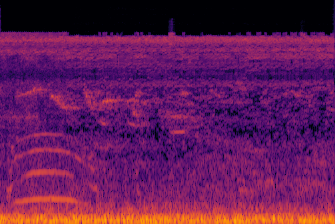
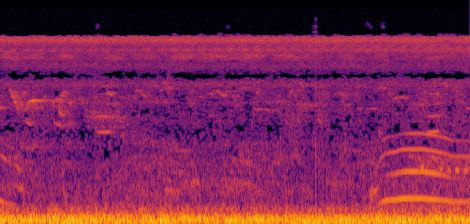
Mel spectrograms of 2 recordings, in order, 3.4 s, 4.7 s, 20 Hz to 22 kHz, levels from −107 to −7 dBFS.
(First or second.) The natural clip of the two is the second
